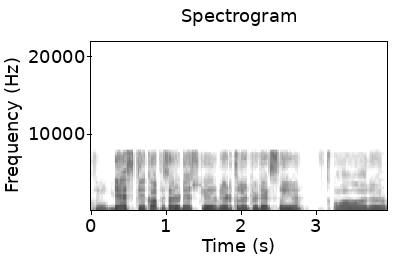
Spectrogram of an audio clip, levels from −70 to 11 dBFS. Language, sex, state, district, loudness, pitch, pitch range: Hindi, male, Haryana, Jhajjar, -18 LUFS, 150 Hz, 135-165 Hz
